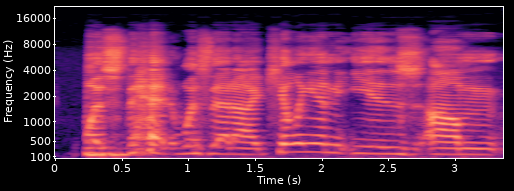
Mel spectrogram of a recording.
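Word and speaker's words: Cillian: up and like 40 people were like It's pronounced Killian that's so much cooler I thought it was silan because it's it's a sea I thought it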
